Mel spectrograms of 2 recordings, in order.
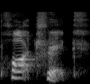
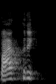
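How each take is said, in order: First: The name is said in an Australian accent. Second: The name is said in a Filipino accent. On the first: "Pero dun kasi sa Australia" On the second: "In Tagalog, / In Fili- Filipino accent, Patrick lang naman"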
